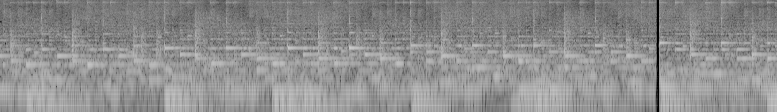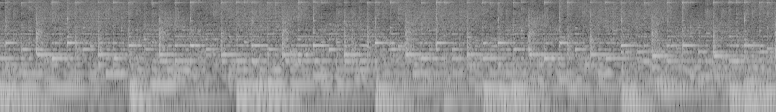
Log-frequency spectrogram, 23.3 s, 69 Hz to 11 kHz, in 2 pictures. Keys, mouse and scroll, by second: 0.5 ctrl+r, 2.1 click, 3.0-4.7 middle drag, 5.1 ctrl+r, 5.8 click, 7.2 Tab, 7.7 shift+middle click, 8.0 Tab, 8.6 ctrl+middle click, 9.5 ctrl+r, 9.8 click, 11.0 Tab, 11.1-12.3 middle drag, 12.3 ctrl+r, 12.8 Tab, 13.6 ctrl+r, 14.4 click, 15.3 ctrl+b, 17.3-17.7 scroll down 1, 19.4 click, 19.7-21.0 middle drag, 21.0 s.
